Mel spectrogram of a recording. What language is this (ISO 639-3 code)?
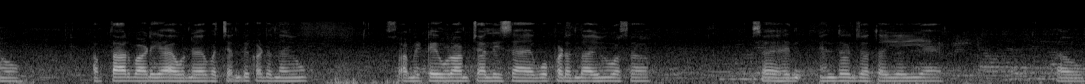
snd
